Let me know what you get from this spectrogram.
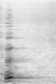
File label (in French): "hein" surprise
